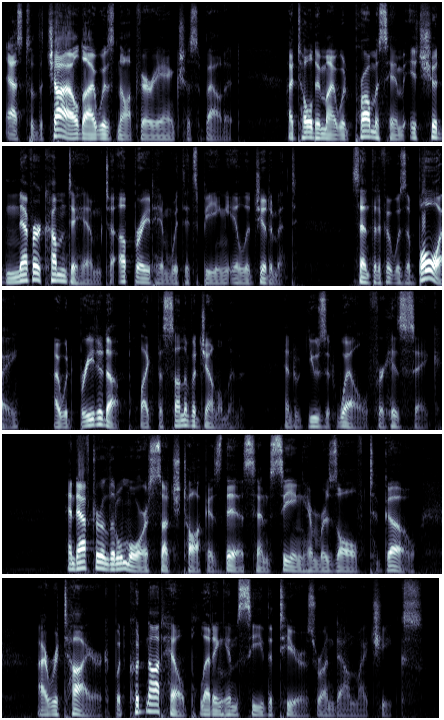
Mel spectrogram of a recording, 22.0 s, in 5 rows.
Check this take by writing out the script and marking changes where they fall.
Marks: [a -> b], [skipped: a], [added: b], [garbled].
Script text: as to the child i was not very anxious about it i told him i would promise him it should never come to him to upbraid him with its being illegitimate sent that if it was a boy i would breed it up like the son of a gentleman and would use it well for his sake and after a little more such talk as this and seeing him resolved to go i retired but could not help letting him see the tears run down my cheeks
as to the child i was not very anxious about it i told him i would promise him it should never come to him to upbraid him with its being illegitimate sent that if it was a boy i would breed it up like the son of a gentleman and would use it well for his sake and after a little more such talk as this and seeing him resolved to go i retired but could not help letting him see the tears run down my cheeks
